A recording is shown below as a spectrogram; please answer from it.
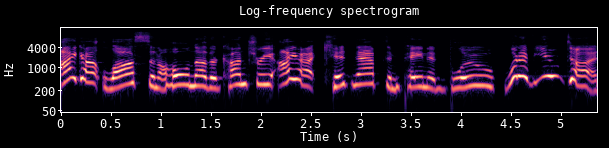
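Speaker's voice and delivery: voiced as a giant bird puppet character. Acting out Big Bird in imagined therapy with Elmo: acting as Big Bird. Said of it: "I want Big Bird to be like".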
